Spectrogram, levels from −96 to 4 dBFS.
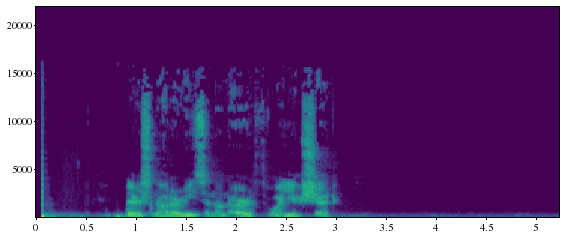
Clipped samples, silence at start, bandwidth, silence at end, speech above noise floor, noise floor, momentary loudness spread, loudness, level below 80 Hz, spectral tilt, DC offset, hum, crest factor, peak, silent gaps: under 0.1%; 0.05 s; 16 kHz; 2.3 s; 45 dB; -74 dBFS; 11 LU; -30 LUFS; -52 dBFS; -5 dB/octave; under 0.1%; none; 26 dB; -6 dBFS; none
